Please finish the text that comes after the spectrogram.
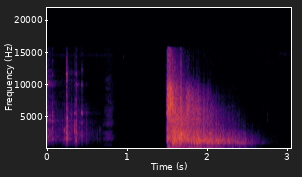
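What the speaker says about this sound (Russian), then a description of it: "Жарь 3 выстрела, прям подряд." Gunfire effect in a radio drama of Boris Lavrenyov's The Forty-First, faint crackling pops followed by a pause, then one loud close blast whose rumbling echo slowly fades out.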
